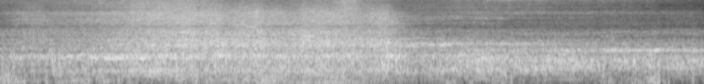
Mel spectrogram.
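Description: ScotRail diesel passenger train passing at speed: a rising rush of engine and wheels that peaks about three seconds in, the engine note dropping in pitch as it goes by, then the sound trailing off as the train recedes.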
